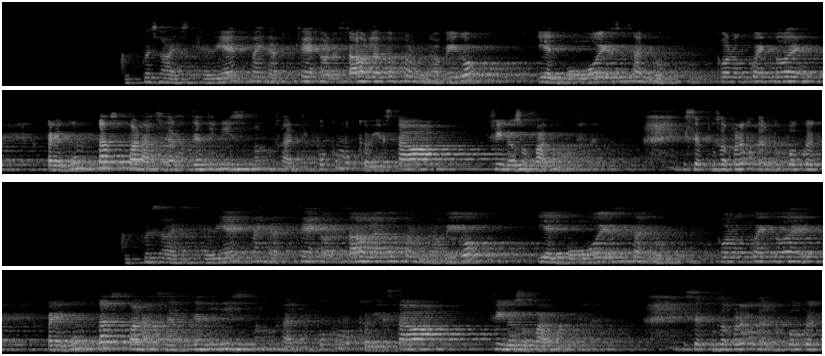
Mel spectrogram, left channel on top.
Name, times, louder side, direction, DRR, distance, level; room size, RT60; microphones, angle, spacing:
voice 1, 1.2-4.8 5.4-6.6 7.1-12.6 13.1-14.2 14.6-16.3, left 2 dB, 65° left, 4 dB, 1.5 m, -31 dB
16.0 x 10.5 x 6.1 m, 2.7 s
head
